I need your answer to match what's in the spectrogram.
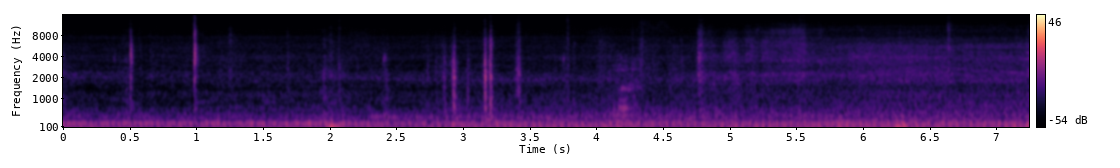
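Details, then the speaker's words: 2008 Toyota Yaris E manual: steady, even idle with a low smooth hum, no dip or labouring when the AC is switched on, as if no load at all; engine knock sound very normal; AC very cold; normal idle with AC on. "seperti tidak ada beban sama sekali untuk dinyalakan AC-nya."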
